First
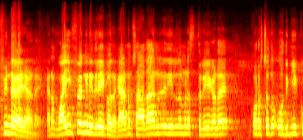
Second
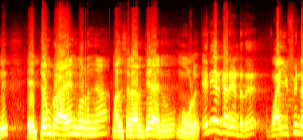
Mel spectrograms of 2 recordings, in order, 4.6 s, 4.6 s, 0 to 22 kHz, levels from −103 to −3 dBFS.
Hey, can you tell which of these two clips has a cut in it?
second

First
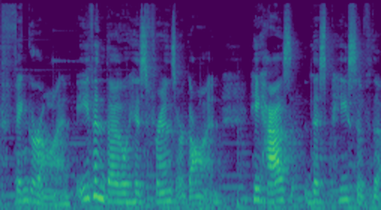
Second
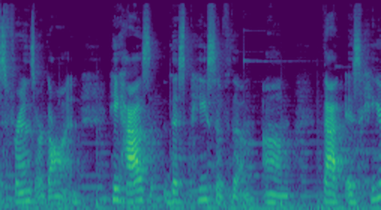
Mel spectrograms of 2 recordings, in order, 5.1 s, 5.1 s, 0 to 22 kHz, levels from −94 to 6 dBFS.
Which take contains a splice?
first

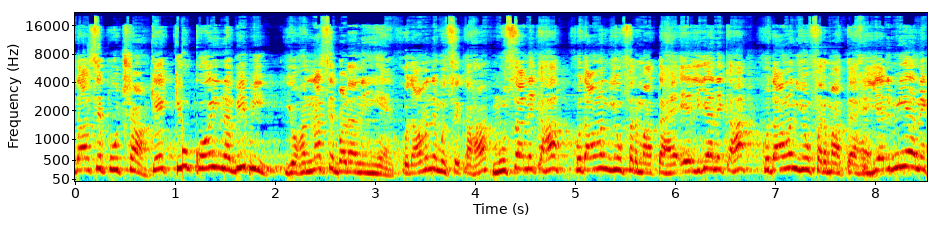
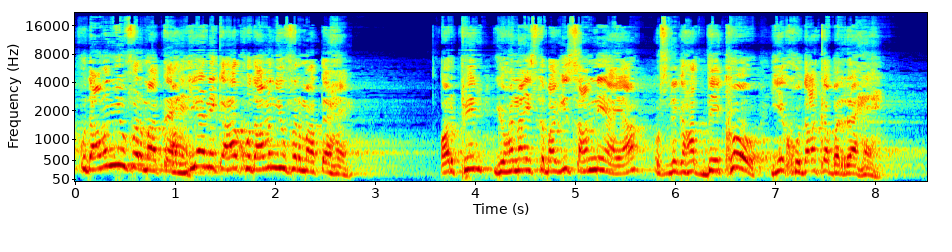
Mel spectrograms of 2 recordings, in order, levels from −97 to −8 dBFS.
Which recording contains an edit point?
first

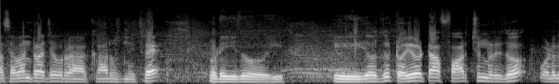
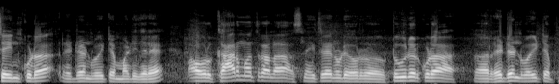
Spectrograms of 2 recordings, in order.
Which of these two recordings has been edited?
second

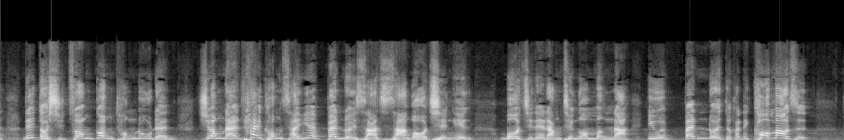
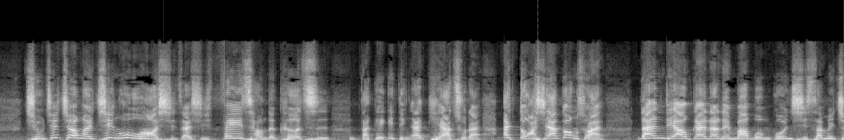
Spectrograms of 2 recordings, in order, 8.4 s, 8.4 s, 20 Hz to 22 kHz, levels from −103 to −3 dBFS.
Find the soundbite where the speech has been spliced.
second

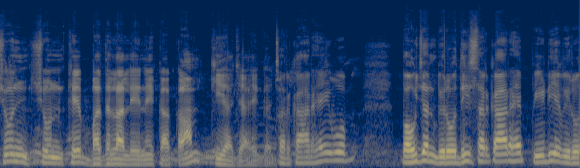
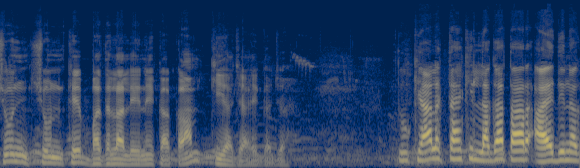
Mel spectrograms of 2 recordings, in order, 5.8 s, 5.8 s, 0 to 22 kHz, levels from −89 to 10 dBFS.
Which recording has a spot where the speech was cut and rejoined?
first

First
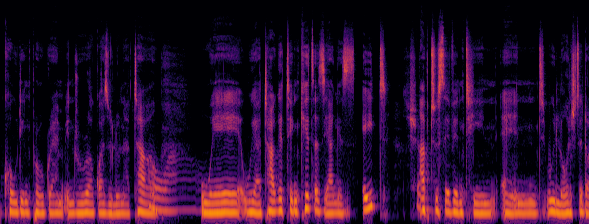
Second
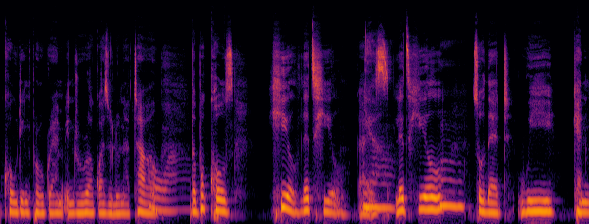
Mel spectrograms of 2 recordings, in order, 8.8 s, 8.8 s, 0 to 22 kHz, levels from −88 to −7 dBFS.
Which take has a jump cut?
second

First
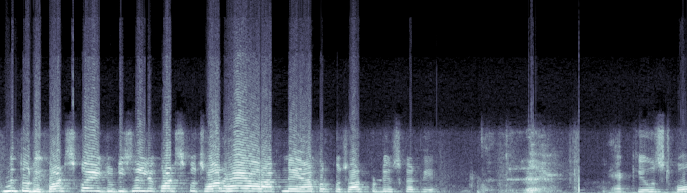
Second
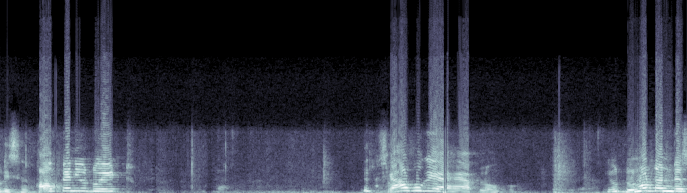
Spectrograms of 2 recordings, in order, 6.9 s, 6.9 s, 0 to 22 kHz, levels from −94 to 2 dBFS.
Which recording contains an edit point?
first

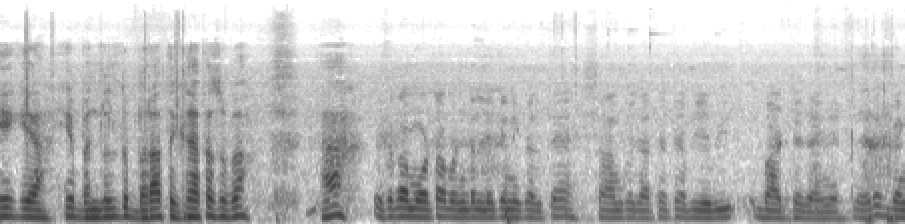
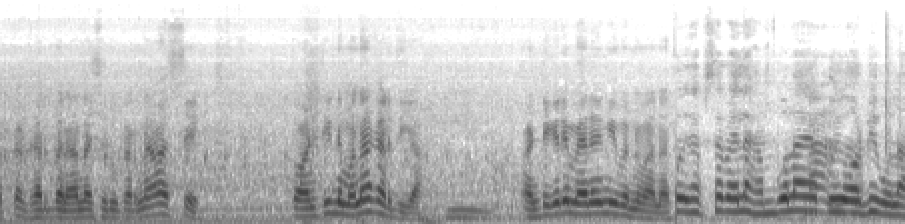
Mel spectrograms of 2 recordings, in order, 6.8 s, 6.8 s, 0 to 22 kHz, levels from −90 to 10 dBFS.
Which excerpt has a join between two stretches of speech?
second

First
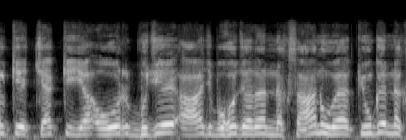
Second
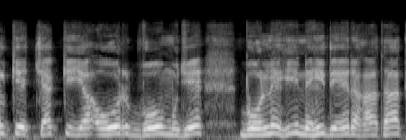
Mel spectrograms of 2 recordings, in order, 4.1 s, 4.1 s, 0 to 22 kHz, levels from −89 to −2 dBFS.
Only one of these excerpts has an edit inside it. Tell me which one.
first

